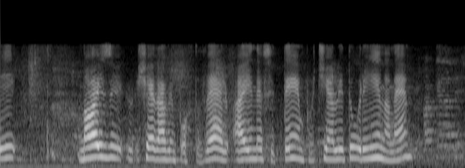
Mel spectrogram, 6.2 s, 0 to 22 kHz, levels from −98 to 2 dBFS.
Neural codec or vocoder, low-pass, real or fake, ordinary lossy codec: none; 7.2 kHz; real; none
